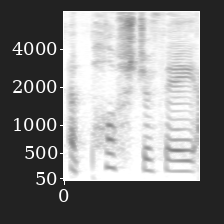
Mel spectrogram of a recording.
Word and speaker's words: apostrophe: to fill the space say the word apostrophe after me it's quite tricky apostrophe your turn how many syllables ah b four syllables have a look and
